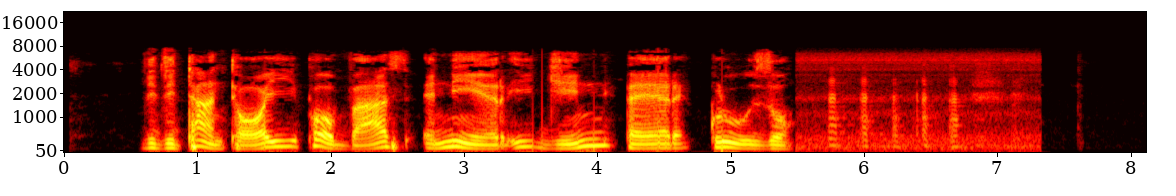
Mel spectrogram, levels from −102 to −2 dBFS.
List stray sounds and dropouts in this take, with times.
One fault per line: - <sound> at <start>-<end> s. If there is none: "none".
- laugh at 5.7-7.3 s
